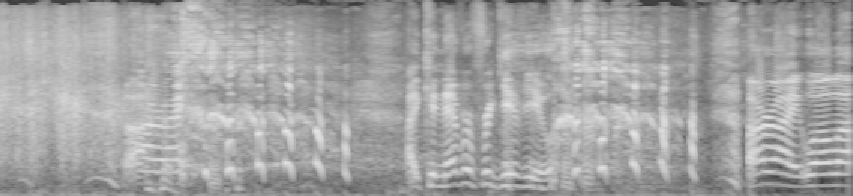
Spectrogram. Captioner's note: laughs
